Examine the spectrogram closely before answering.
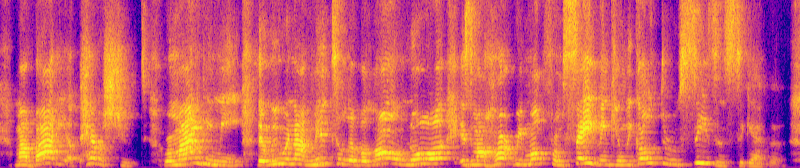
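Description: Audible room echo surrounds a woman with an American accent, her high pitch paired with lively intonation. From Texas. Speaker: spoken word poet. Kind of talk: spoken word poetry performance. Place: studio.

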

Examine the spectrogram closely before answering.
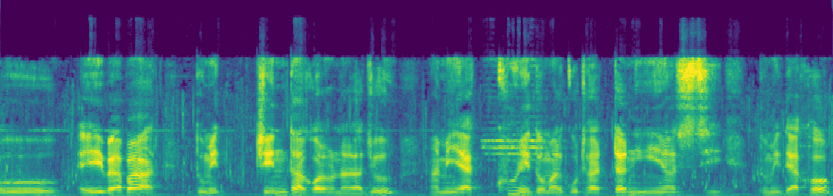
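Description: A female-sounding, cartoonish character voice at medium pitch moves at a fairly slow pace over clear background noise. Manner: warm, motherly.

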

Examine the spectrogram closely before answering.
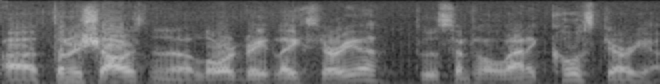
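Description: A man talks at a fairly quick pace. His intonation is lively over light background noise. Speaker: TV presenter. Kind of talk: broadcast weather forecast. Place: studio.

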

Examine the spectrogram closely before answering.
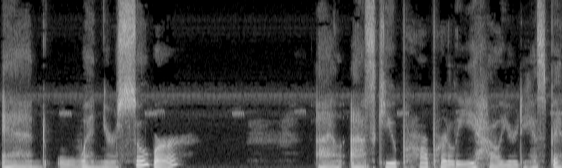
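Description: Soft-spoken and soothing in tone, the voice moves at a very slow pace. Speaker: voice actor performing a character. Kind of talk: roleplay audio drama, intimate comforting talk. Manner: soft, tender, soothing ASMR voice.

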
